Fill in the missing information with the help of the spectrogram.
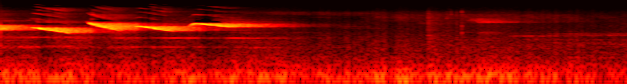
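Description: A Green-winged saltator sings loud, rich whistles, four quick phrases of slurred, falling notes in about two seconds, then falls silent, leaving faint background hum.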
